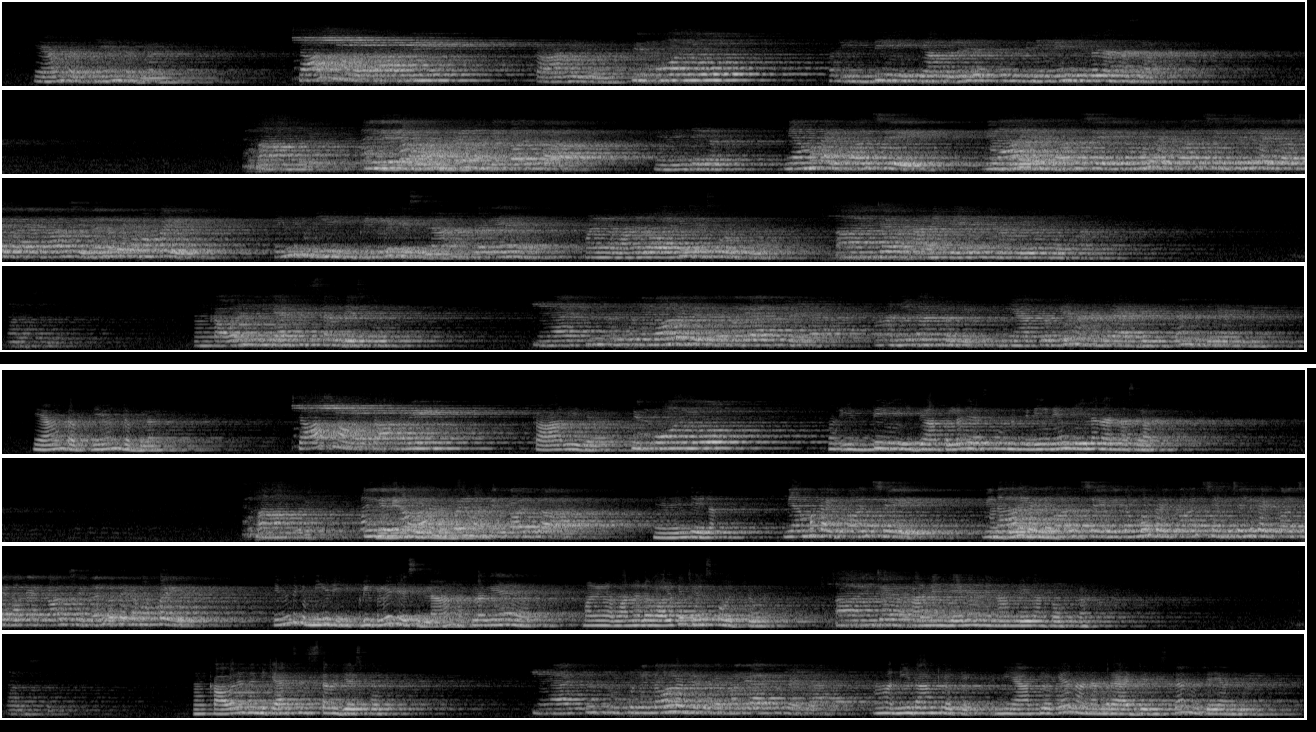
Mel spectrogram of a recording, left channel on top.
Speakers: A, on the right (about 85°); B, on the right (about 25°).
A: ఏవంటాం ఏవం డబ్బులా
B: చాస్ నవ్ సారీ
A: కార్యాద
B: ఫోన్లు
A: ఇది ఇది ఆ పిల్ల చేసుకుంటుంది, నేనేం చేయలేదాన్నసల
B: ఆ నువ్
A: నేనేం
B: జైవా
A: చేయలేదాన్ని
B: ముప్పై మందికి కాల్సా
A: నేనేం జేయలా.
B: మీ అమ్మకు ఐదు కాల్సే మీ
A: అంత
B: నాన్నకు
A: లేదులే
B: ఐదు కాల్ చేయ్ మీ తమ్ముడికి ఐదు కాల్స్ చేయ్ మీ చెల్లికి అదు కాల్ చేయ్ నాకు అయిదు కాల్ చేయ్ సరిపోతాయి కదా ముప్పై
A: ఎందుకు మీరి ఇప్పుడు ఇప్పుడే చేసింలా అట్లాగే మన మనలో వాళ్ళకే చేసుకోవచ్చు
B: ఆ ఇంకేమైతాయి
A: కానీ నేను చేయలేను లే లేదంత ఓపక
B: నమస్తే
A: కావాలండి నీకు యాక్సెస్ ఇస్తా నువ్వు చేసుకో
B: యాక్సెస్ ఇప్పుడు నేను డౌన్లోడ్ చేసా కదా మళ్ళీ యాక్సెస్ ఏందా
A: ఆ నీ దాంట్లోకే నీ యాప్ లోకే నా నెంబర్ యాడ్ చేసిస్తా నువ్వు చేయండ్నా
